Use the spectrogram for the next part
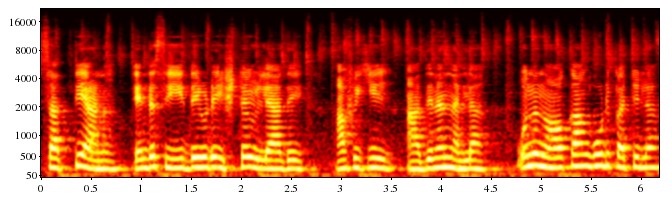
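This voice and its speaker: A doting young husband, tender and coaxing, teasing his wife with gentle affection, as a woman storyteller reads him in her own fairly high voice. A faint bed of music plays under the romance audiobook reading. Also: steady tone, normal speed, close to an everyday voice.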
